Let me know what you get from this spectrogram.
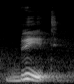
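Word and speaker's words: bridge: लेकिन यहाँ पे देखिए ड का साउंड कहीं पे भी नहीं है, मतलब कि D लेटर साइलेंट है। यहाँ पे हम IGE, ये हो गया आपका ईज। ठीक है, और BR हो गया ब्र, तो ये हो जाएगा आपका ब्रिज।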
